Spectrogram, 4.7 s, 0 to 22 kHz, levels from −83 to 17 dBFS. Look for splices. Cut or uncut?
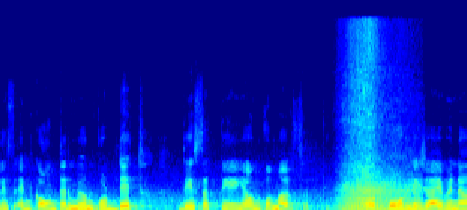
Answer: cut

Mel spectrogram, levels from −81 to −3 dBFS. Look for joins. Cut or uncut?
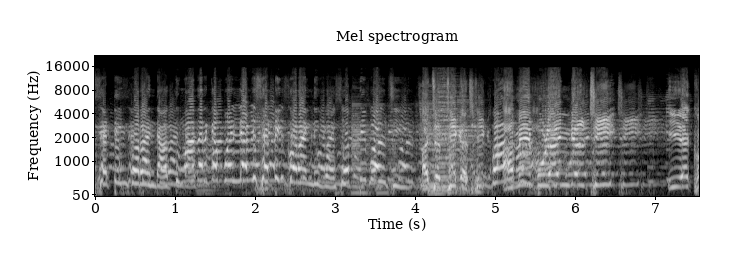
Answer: cut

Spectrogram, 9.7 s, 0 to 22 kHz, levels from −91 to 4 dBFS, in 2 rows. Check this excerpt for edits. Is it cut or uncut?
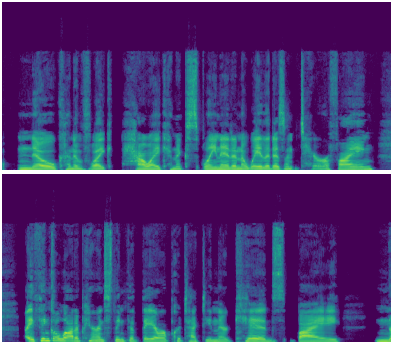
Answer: cut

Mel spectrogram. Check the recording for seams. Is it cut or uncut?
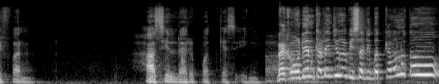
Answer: cut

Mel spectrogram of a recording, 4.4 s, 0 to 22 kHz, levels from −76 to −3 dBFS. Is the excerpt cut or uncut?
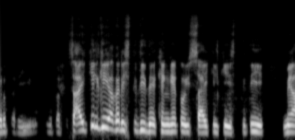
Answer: cut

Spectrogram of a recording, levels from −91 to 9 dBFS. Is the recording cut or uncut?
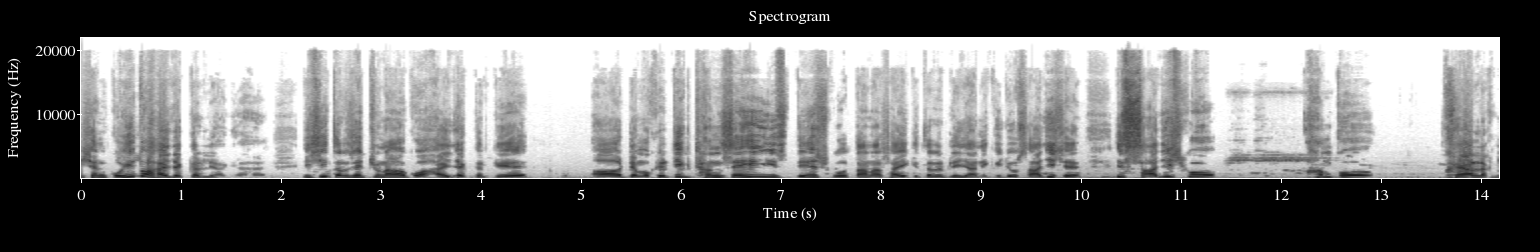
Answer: uncut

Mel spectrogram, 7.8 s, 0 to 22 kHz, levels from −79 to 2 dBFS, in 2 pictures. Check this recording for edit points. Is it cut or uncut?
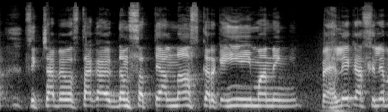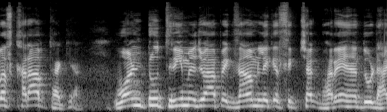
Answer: cut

